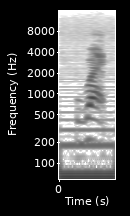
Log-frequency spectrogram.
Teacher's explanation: as the sound is articulated, the lips narrow and back of the tongue touches the soft palate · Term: bilabial velar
